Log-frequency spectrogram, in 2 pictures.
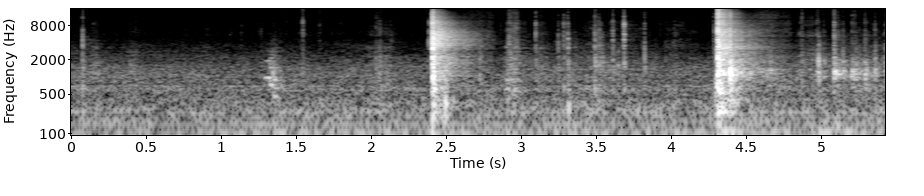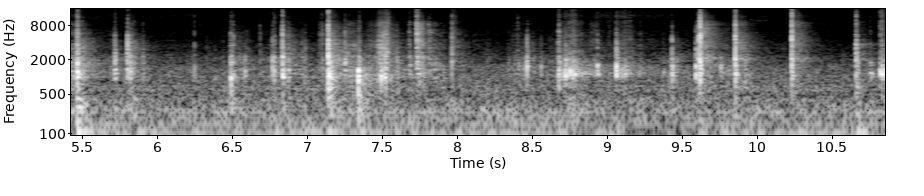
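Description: Stiff clear plastic clamshell blister pack being prised open. Two loud snaps come as it pops apart, the first about two and a half seconds in and the second about two seconds later, followed by a run of small clicks and crackles of the plastic being handled.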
